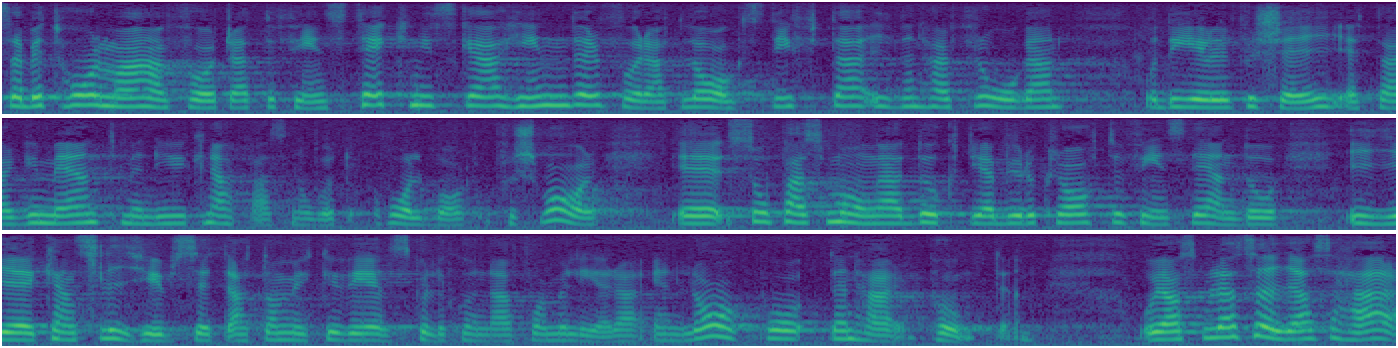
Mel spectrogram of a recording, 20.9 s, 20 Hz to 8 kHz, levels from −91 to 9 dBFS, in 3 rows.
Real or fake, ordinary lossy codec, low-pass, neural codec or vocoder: real; none; none; none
